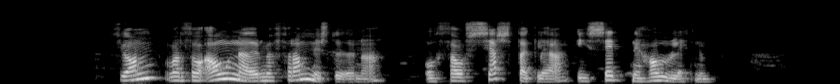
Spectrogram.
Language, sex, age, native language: Icelandic, female, 20-29, Icelandic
